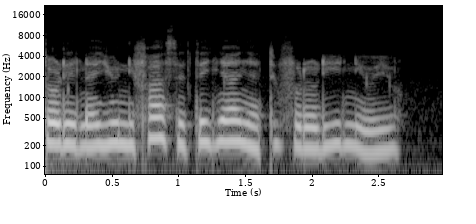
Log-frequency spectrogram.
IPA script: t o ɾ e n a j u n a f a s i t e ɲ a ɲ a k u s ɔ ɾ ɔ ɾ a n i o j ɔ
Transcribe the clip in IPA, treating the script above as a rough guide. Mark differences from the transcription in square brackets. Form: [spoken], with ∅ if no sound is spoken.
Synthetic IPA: t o ɾ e n a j u n [i] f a s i t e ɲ a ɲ a [t] u [f] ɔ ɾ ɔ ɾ [i] n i o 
